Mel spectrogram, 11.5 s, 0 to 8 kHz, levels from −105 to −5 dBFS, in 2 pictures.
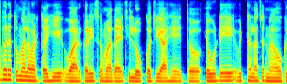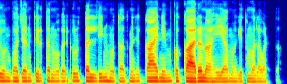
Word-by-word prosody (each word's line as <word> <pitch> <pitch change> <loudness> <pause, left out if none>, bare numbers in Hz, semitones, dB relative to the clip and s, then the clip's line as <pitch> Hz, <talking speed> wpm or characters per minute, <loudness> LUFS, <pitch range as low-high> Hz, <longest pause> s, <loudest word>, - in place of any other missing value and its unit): बरं 175 -1 +3
तुम्हाला 150 -2 +2
वाटतं 130 -1 0
ही 135 +1 0 0.3
वारकरी 120 +1 +2
समुदायाची 120 0 -1
लोक 115 0 -1
जी 125 0 -2
आहेत 115 0 -4
अ, 115 -1 -1
एवढे 125 +2 +1 0.3
विठ्ठलाचं 130 0 -3
नाव 120 -1 +1
घेऊन 125 -1 0
भजन-कीर्तन 120 0 -2
वगैरे 120 0 -5
घेऊन 125 0 -1
तल्लीन 125 0 +1
होतात, 110 -1 -5
म्हणजे 115 +1 -4
काय 120 0 +5
नेमकं 120 +1 -1
कारण 115 0 +7
आहे 105 0 -2
यामागे, 110 0 -3
तुम्हाला 105 0 -3
वाटतं? 105 0 -11
120 Hz, 140 wpm, -24 LUFS, 115-125 Hz, 0.3 s, कारण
